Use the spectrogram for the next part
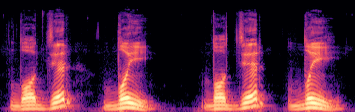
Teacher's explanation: মোটা করে গোলমত হয়ে উচ্চারণ হবে দাল স্বাভাবিকভাবে উচ্চারণ হয় আর দদের আওয়াজ মোটা হয়ে গোল মতো করে উচ্চারণ হয়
